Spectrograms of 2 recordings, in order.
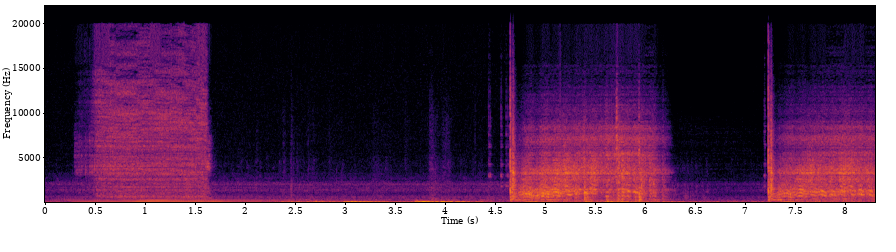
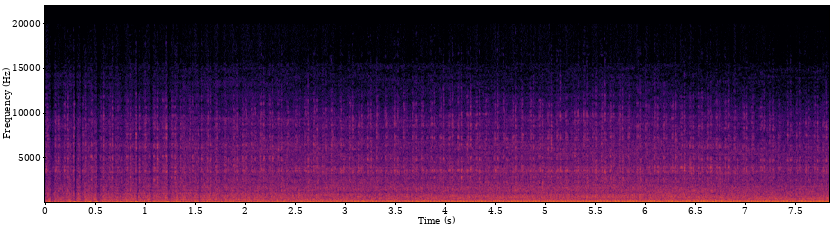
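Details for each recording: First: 1979 Ford F150 with modified 351 V8, long abandoned, first start attempts after a shot of brake clean: cranks and catches briefly, runs rough and smoky for a few seconds, then dies; accelerator pump not moving, owner suspects clogged carburetor or fuel pump causing fuel starvation. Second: 1979 Ford F-150 with modified 351 V8, long abandoned, after bolting on new aftermarket carburetor: lights right off and settles into steady low even idle with no stumbling; small fuel filter leak noted.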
